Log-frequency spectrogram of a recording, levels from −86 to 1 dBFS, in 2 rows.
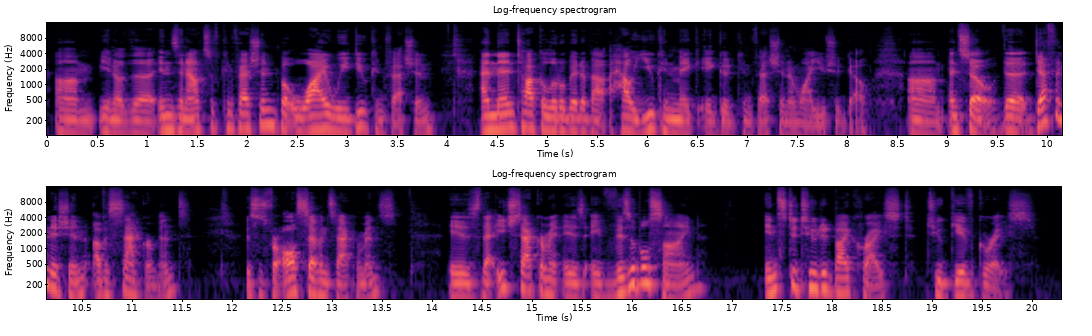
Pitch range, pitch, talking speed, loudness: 110-140 Hz, 120 Hz, 180 wpm, -31 LUFS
